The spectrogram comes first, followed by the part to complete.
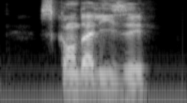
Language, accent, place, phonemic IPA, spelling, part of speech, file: French, France, Lyon, /skɑ̃.da.li.ze/, scandaliser, verb, LL-Q150 (fra)-scandaliser.wav
- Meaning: to scandalize, to cause a scandal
